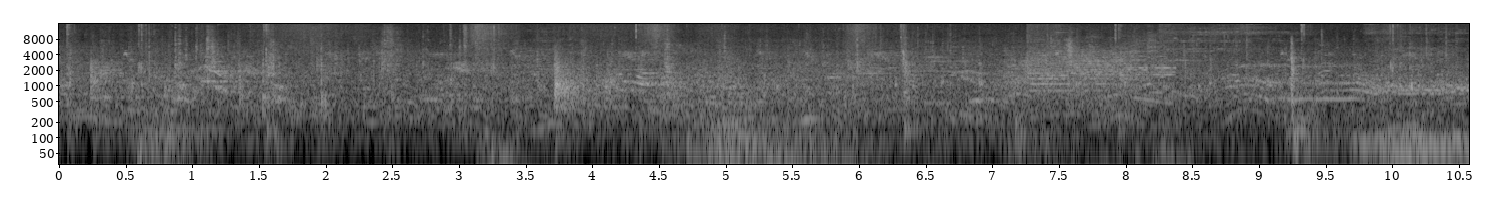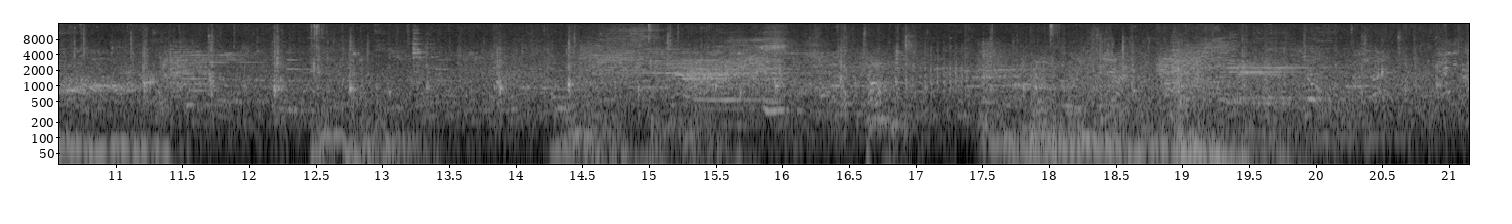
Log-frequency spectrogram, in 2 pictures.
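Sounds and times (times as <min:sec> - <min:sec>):
courtyard ambience: 0:00.0 - 0:21.1.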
